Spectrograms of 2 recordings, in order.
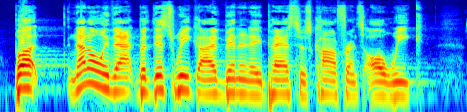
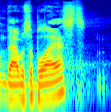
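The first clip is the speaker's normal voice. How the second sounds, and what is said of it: Sarcastic tone. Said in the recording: “I'm totally being sarcastic.”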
